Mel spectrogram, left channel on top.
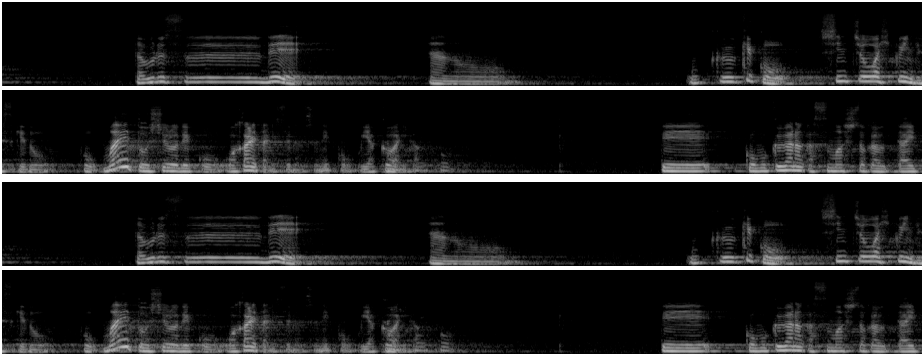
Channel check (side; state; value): both; normal; correlation 0.93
